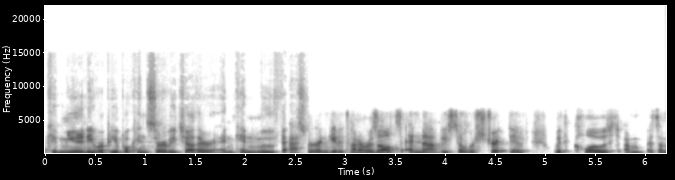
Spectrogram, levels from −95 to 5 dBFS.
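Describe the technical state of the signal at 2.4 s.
At 2.4 s the speech is in repeated packet loss, from 2.07 to 2.80 s after "each other and can". Five gaps are patched by stretching earlier sound. It sounds choppy and robotic.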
